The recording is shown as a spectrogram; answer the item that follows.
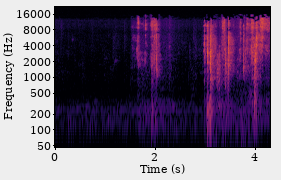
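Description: Paper pages of a large picture book being turned: a brief rustle about halfway through, then a longer run of crinkling and flapping paper in the last second.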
